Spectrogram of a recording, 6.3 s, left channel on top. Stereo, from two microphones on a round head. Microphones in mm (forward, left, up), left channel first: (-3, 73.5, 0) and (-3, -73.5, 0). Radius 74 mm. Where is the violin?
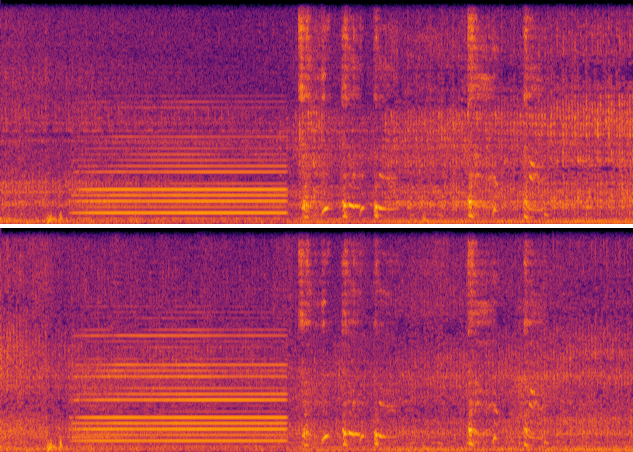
75° right (ahead or behind).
